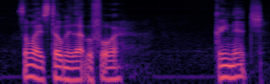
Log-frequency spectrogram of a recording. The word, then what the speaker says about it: Greenwich: Greenwich? You don't say the W How How is it? I know it's not necessarily pronounced like I say it. Somebody's told me that before. Greenwich?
